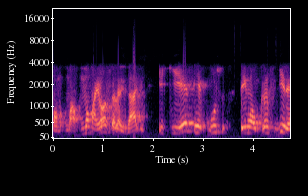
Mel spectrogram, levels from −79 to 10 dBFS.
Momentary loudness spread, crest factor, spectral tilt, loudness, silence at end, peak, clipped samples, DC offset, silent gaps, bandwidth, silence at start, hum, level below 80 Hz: 14 LU; 14 dB; -5.5 dB/octave; -14 LUFS; 0 s; 0 dBFS; under 0.1%; under 0.1%; none; 6.6 kHz; 0 s; none; -64 dBFS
